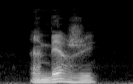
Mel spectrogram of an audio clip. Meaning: shepherd
- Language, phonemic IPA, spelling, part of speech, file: French, /bɛʁ.ʒe/, berger, noun, Fr-berger.ogg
